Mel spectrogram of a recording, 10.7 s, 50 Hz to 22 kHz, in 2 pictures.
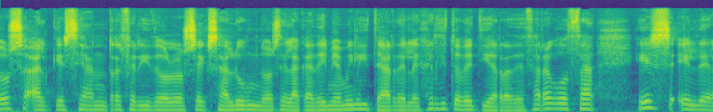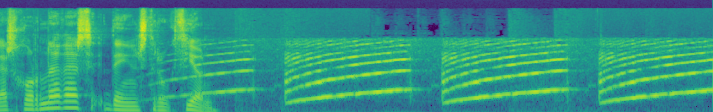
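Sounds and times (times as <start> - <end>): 
speech: 0.0 - 7.3
loud electronic alarm siren whooping upward: 6.4 - 10.6.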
